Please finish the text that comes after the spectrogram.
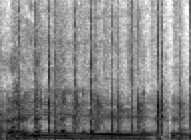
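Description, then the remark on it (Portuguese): A short round of applause: quick, uneven hand claps fill two seconds while a voice holds a steady, sustained note underneath. “Salva de palmas.”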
